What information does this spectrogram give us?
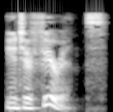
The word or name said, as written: interference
